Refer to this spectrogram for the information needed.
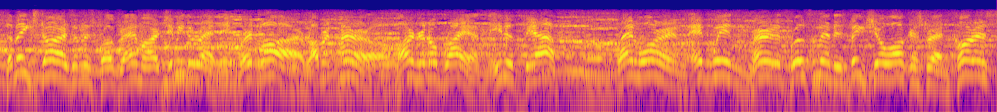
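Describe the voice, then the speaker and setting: A man announcing a 1950s radio show from a script in a grand, showy manner. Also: high voice. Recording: tinny old radio, loud music. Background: loud music.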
